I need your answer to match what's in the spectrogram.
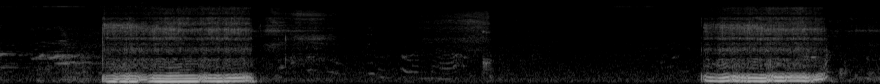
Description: Dogg Snores more thenn me lol!!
